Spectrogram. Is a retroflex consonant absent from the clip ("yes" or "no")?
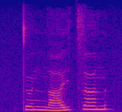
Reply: yes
